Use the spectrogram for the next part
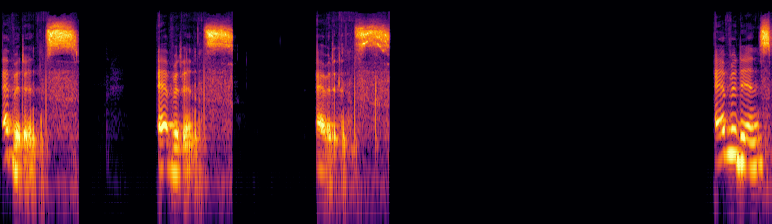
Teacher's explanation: Evidence has three syllables. Evidence. With the emphasis on the first syllable.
